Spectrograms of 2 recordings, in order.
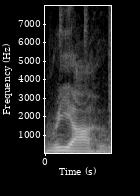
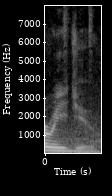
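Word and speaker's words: Rieju: Ryahu. You should hear the way he calls it. How does he pronounce it? It's not a Reju.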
